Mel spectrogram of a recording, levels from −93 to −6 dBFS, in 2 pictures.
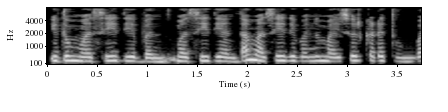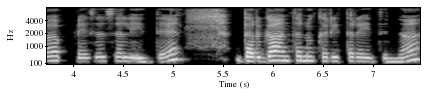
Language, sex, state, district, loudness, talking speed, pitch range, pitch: Kannada, female, Karnataka, Mysore, -24 LUFS, 130 wpm, 205-235 Hz, 220 Hz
